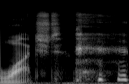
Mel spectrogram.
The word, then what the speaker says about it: watched: Played sounds like pled and watched. This one is tricky. The source says it sounds like a t.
